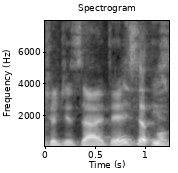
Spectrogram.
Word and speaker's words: Keçecizade İzzet Molla: Keçecizade İzzet Molla.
